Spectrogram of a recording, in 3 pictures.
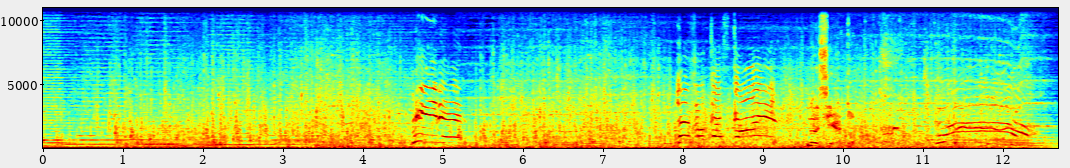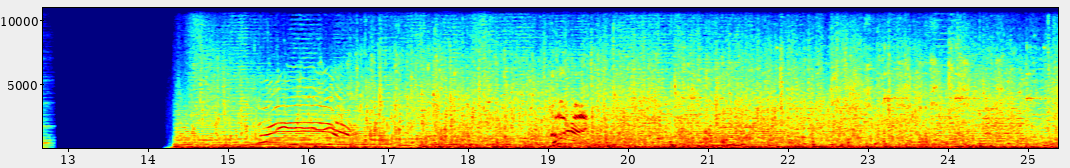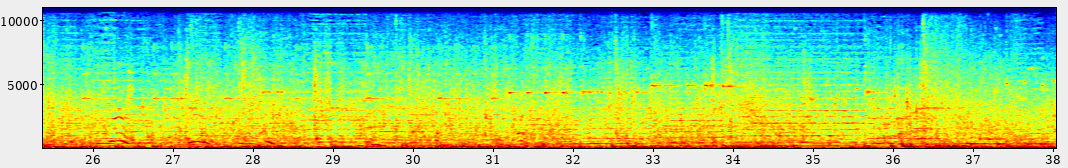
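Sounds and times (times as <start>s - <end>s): falling rocks crashing and rumbling: 0.0s - 12.1s, 14.4s - 38.0s
background music: 11.2s - 12.8s, 14.3s - 38.0s.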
